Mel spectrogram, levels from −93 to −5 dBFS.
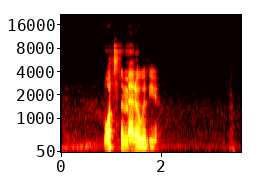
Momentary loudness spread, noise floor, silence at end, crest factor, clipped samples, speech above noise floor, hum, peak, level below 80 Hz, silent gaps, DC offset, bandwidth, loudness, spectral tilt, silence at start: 17 LU; -71 dBFS; 1.7 s; 20 dB; under 0.1%; 54 dB; none; -2 dBFS; -64 dBFS; none; under 0.1%; 9.4 kHz; -18 LUFS; -5.5 dB/octave; 0.85 s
